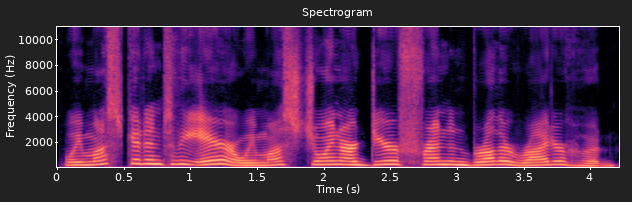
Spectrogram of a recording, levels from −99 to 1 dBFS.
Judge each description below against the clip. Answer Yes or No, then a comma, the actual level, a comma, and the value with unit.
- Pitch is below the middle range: No, high, 245 Hz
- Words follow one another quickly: Yes, fast, 215 wpm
